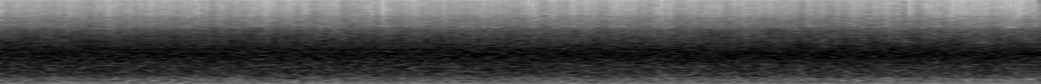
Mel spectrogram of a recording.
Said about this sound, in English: ladies and gentlemen, I know that you will join in my wish that the applause you have just given be transferred to the woman who rightfully deserves it.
